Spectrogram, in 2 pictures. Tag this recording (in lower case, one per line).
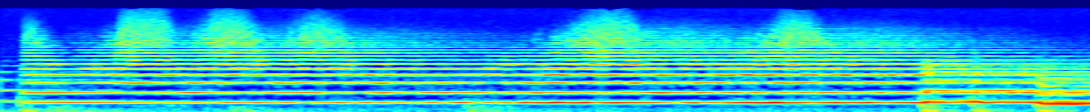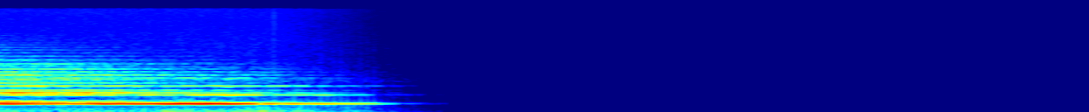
music
synthesizer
